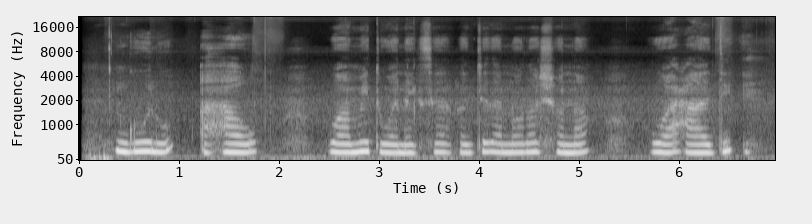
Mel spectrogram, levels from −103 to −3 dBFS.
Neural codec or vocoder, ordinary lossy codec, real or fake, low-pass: none; none; real; none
